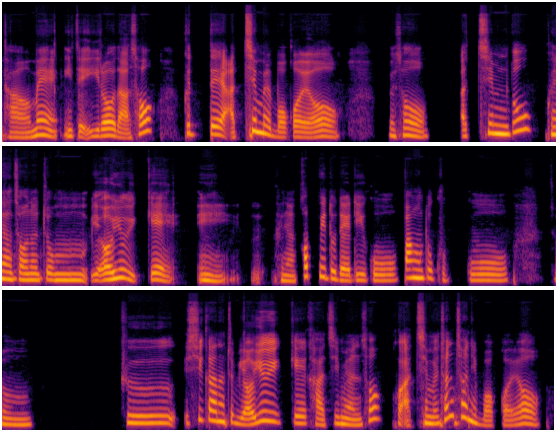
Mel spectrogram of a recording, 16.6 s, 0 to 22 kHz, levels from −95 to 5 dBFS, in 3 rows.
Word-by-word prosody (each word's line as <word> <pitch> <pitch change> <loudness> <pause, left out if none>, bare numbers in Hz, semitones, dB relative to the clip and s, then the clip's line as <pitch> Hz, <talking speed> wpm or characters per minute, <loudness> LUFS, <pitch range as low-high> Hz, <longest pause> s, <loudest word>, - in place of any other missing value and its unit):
다음에 155 +6 0
이제 175 -1 -4
일어나서 190 - +3 0.3
그때 230 -2 0
아침을 280 -2 +3
먹어요. 150 +1 -1 0.5
그래서 180 -3 -1 0.3
아침도 250 - +3
그냥 215 -3 +4
저는 180 -2 +1
좀 175 -2 +1
여유 195 +7 +5
있게 175 -2 -2 0.2
예 160 -3 -1 0.2
그 - - -17 0.2
그냥 160 -5 -4
커피도 275 -5 +1
내리고 165 -1 -2
빵도 240 -1 +4
굽고 170 -1 -5 0.4
좀 165 -3 -3 0.9
그 205 -2 +1
시간을 270 +3 +2
좀 215 -4 -5
여유 180 +12 +3
있게 215 -5 -2
가지면서 175 - -2
그 - - -2
아침을 195 -2 0
천천히 340 - +2
먹어요. 155 +4 -3
185 Hz, 255 characters per minute, -19 LUFS, 165-225 Hz, 0.9 s, 여유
